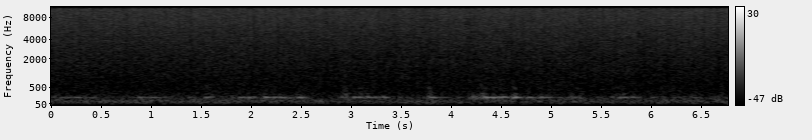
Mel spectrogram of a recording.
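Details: A steady low hum with faint background noise throughout and no clear animal calls.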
